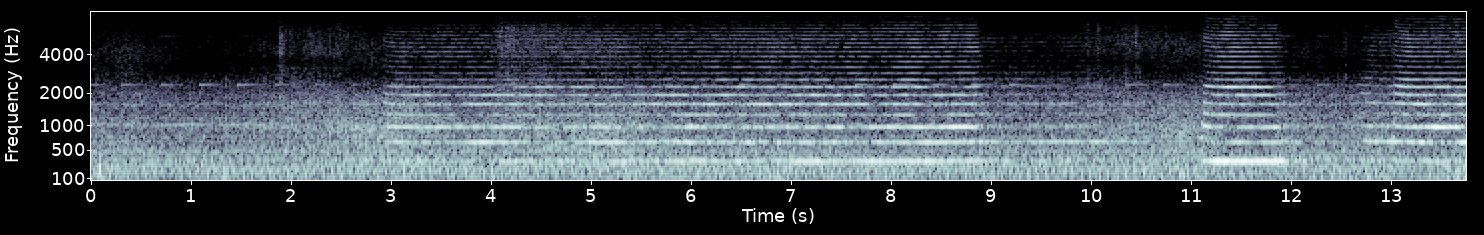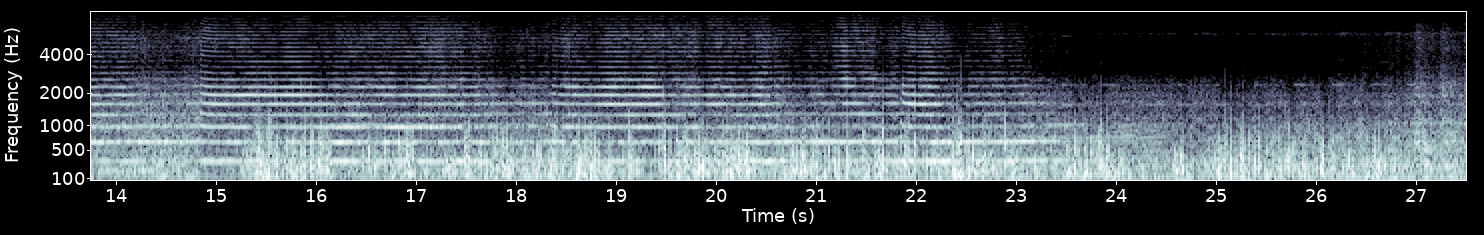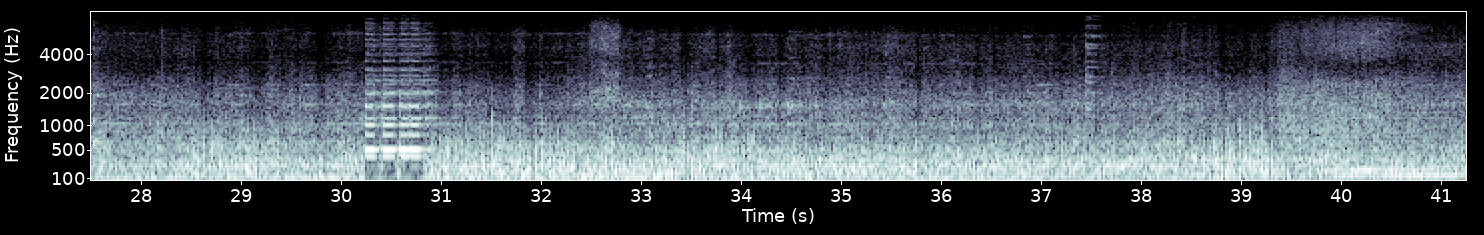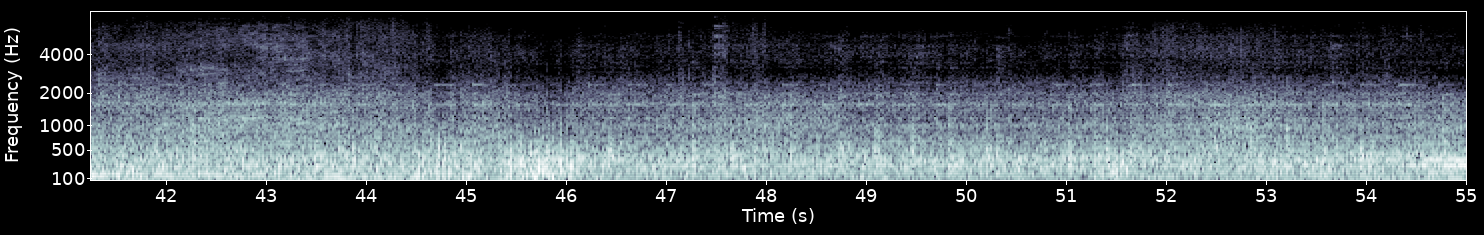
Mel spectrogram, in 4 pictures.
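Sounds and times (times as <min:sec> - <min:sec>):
train rumbling over crossing: 0:00.0 - 0:55.0
locomotive horn blasts: 0:02.8 - 0:10.3, 0:11.1 - 0:23.9, 0:30.2 - 0:31.1
short train horn toot: 0:02.9 - 0:10.2, 0:11.1 - 0:12.1, 0:12.7 - 0:23.6, 0:30.2 - 0:31.1.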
